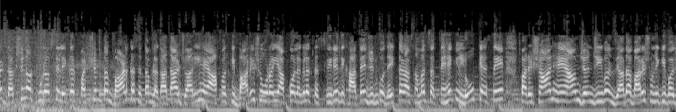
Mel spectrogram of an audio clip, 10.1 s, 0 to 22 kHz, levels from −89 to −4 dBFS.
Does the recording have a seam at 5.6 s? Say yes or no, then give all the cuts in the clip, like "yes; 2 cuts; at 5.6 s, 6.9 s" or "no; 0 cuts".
yes; 1 cut; at 5.6 s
